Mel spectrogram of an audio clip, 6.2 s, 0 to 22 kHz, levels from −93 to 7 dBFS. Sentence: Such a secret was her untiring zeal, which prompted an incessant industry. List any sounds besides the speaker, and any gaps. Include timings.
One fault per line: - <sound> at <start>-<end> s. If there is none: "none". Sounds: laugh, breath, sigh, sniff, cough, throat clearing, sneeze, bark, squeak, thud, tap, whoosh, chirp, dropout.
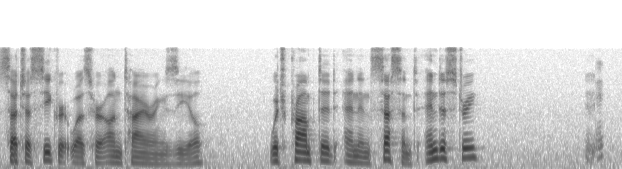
- laugh at 5.9-6.0 s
